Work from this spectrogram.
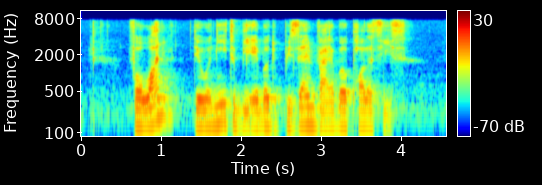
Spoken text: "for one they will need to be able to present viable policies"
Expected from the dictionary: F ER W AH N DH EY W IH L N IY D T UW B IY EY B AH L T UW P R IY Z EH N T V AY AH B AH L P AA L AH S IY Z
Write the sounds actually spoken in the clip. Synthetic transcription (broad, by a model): F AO W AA N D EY W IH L N IY D T UW B IY EY B AH L T UW P R IY Z EH N T V AY AH B AH L P AA L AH S IY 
